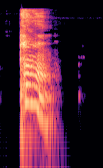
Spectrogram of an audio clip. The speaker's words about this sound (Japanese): ごめんなさい。咳がちょっとね。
